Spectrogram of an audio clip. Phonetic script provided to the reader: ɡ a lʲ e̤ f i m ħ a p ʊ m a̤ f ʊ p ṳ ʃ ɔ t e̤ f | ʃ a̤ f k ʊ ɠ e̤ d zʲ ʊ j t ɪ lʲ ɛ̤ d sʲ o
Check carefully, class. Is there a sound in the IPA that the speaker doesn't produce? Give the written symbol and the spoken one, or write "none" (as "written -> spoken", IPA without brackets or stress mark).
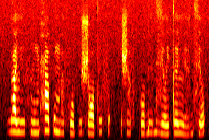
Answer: none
